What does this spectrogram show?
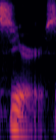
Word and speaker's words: Cyrus: My name is Sears. It's spelled like Cyrus, but not like See Rooster, just take out the ter.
